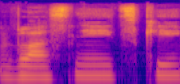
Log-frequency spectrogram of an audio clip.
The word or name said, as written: vlastnícky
